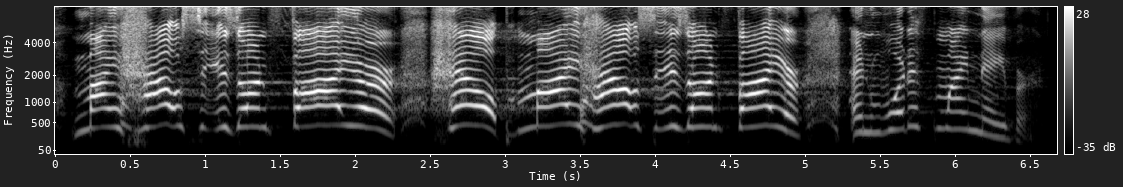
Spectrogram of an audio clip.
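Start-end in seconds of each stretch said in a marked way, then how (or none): 0.1-4.9 loud, high, very slow, drawn-out yell. Describing running into the street as his house burns, retelling a yell for help. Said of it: "I'm yelling".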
